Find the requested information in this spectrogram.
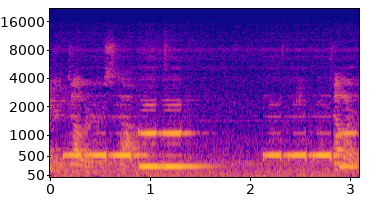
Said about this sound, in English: Okay, so there's our alarm.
